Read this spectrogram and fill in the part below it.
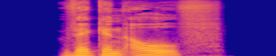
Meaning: inflection of aufwecken: 1. first/third-person plural present 2. first/third-person plural subjunctive I
- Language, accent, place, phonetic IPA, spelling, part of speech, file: German, Germany, Berlin, [ˌvɛkn̩ ˈaʊ̯f], wecken auf, verb, De-wecken auf.ogg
